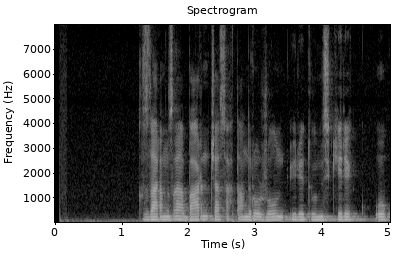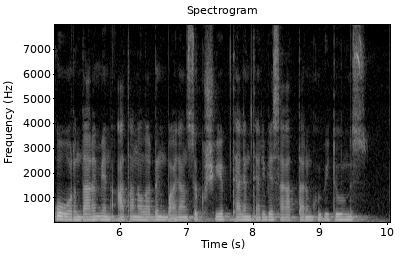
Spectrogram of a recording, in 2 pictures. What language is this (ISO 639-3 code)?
kaz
